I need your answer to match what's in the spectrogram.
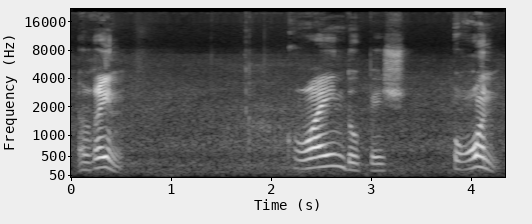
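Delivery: غین and غن with a voiced GH from the throat, drawn out; throaty ghain. Shown as a demonstration. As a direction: roll each GH of غن from the back of the throat. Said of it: "یہ بھی حلق سے آئے گا". (غین حلق سے، کھینچ کر)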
